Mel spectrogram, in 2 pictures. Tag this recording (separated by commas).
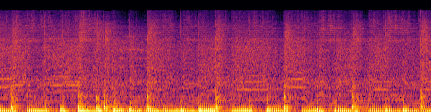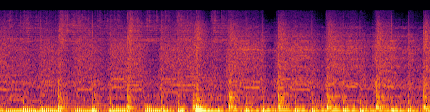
Music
